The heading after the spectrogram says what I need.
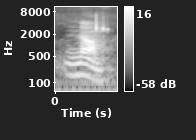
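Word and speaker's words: gnome: तो जी इसको नहीं, जी ये तो पढ़ते जी नाम, जी नोम पढ़ते, लेकिन ई जी को साइलेंट रखिए, इसको क्या पढ़ेंगे, नोम।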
